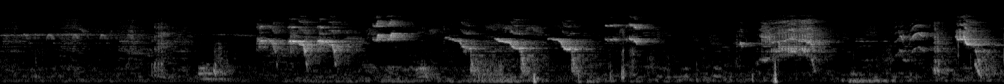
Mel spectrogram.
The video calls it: Common Myna Bird sound like singing (Making different sound)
